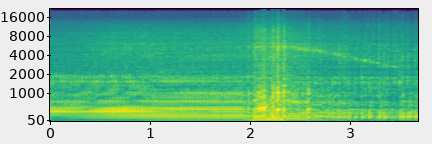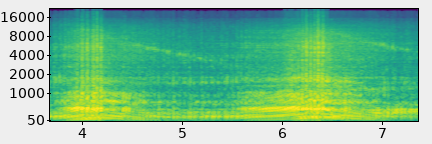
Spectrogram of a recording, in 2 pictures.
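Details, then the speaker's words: Royal Enfield 650 with stock pistons, forged rod and a Garrett turbo: three sharp rev blips, each followed by a clean high whistle falling away as the turbo spools down. Normal turbo whistle. "Fred, t'as le contour ici. Hein. T'entends le sifflement?"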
